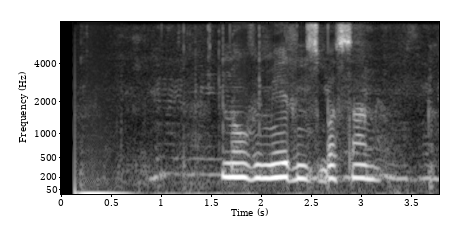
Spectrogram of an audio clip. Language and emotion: Russian, neutral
